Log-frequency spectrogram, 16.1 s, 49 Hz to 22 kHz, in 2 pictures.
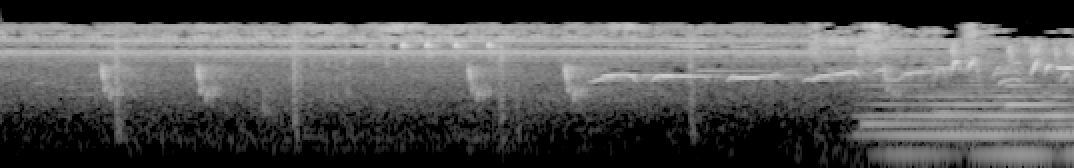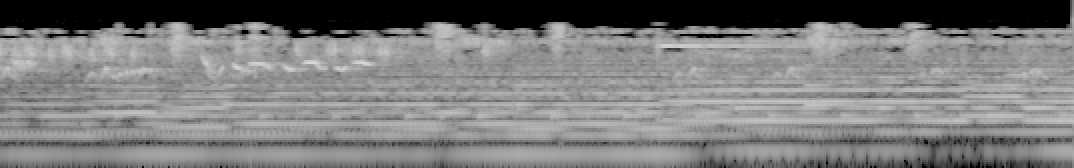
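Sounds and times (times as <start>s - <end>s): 
tropical rainforest birds chirping and whistling: 3.0s - 16.1s
dense steady low drone of forest ambience: 6.4s - 16.1s.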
